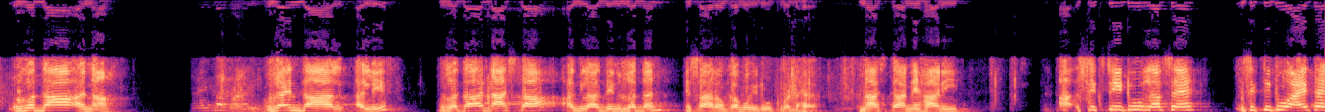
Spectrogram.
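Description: Woman teacher spelling out word roots, lo-fi. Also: fairly high pitch. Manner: patient, repeats words and spells out root letters. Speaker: Quran teacher. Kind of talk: classroom lesson explaining Arabic words. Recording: dull lo-fi recording.

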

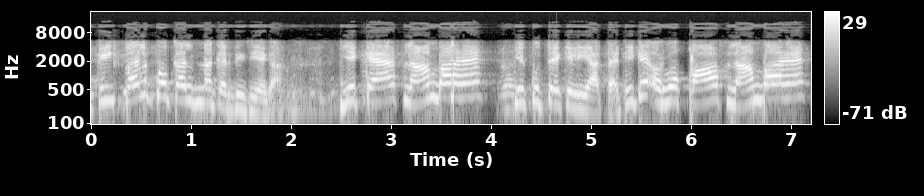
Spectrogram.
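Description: A woman teaching Quran vocabulary, explaining Arabic word roots, asking her students questions and praising their answers. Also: high-pitched. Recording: dull lo-fi recording.

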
